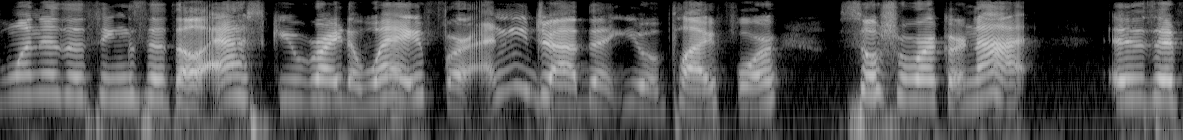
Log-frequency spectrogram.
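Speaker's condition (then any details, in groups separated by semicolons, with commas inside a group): Spastic quadriplegic cerebral palsy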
